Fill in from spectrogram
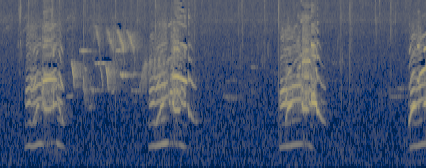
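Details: Takahē, a critically endangered native bird, three together in the predator-free open sanctuary of Tawharanui Regional Park north of Auckland. Loud, honking, harmonic calls with squealing overtones come in four bouts roughly every two to three seconds, with quiet gaps between.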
